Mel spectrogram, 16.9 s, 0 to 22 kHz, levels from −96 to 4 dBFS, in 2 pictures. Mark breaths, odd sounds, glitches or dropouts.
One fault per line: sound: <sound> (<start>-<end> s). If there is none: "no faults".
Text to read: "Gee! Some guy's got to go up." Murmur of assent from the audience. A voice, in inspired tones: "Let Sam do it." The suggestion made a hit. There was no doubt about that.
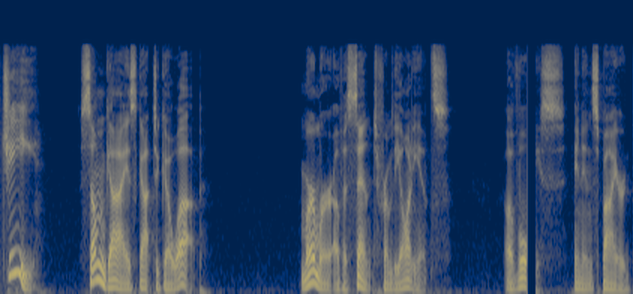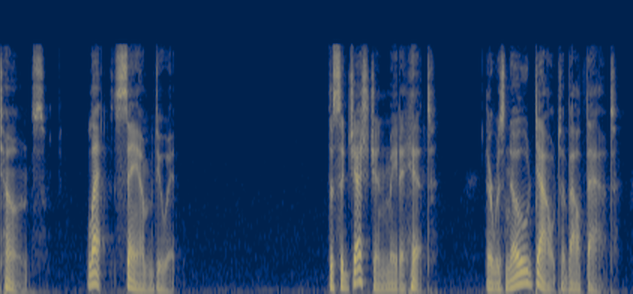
sound: dropout (7.0-7.1 s)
